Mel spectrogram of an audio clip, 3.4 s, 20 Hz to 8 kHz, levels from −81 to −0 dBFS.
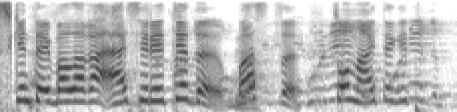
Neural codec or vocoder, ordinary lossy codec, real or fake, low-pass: none; none; real; 7.2 kHz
